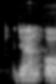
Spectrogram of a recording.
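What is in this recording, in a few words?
"jerangkung", Malay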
